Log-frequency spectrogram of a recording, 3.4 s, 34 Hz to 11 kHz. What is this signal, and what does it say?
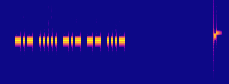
Morse code, heard as a keyed tone, about 37 wpm, 700 Hz. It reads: K5KMV
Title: USA Call Signs - 5 Characters - 4x Character Spacing - 40wpm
